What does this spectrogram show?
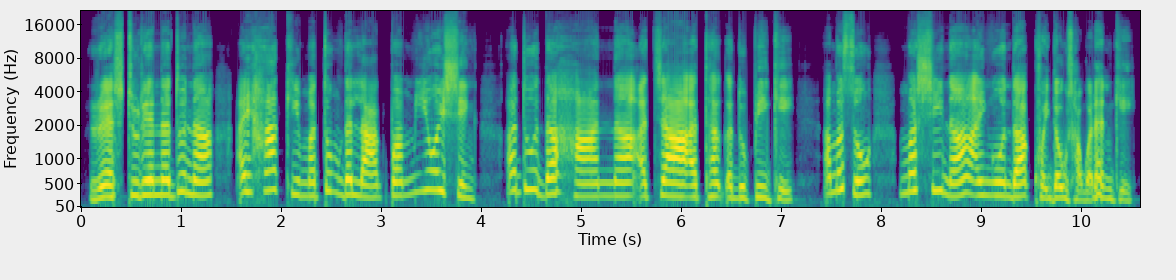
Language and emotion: Manipuri, angry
